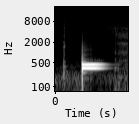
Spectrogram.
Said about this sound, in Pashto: زه فکر کوم چې دغه اوریدونکي انتظار ډیر کړی، ټلیفون لیکې قطع شوی، بل ته به ورشو.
